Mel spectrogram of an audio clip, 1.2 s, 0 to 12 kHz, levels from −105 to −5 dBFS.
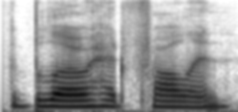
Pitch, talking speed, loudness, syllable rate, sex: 175 Hz, 200 wpm, -16 LUFS, 4.4 syllables/s, female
